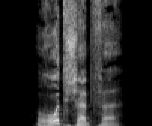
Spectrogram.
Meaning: nominative/accusative/genitive plural of Rotschopf
- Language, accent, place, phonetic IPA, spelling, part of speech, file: German, Germany, Berlin, [ˈʁoːtˌʃœp͡fə], Rotschöpfe, noun, De-Rotschöpfe.ogg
